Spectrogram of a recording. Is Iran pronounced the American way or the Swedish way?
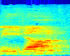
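Swedish. Iran is said with a Swedish pronunciation. The speaker calls it right. "Utan det heter Iran"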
